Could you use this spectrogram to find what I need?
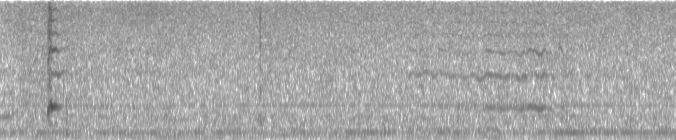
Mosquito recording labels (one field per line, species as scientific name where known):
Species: Anopheles gambiae s.s.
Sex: female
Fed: unfed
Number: one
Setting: insect culture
